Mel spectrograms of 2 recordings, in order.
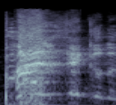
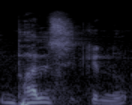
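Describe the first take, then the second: First: The first syllable is pushed out with heavy force. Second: The word is said plainly, without extra force. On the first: "ബാ പറയുമ്പോൾ വയനാടൻ ചുരം കയറുന്ന പോലെ" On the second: "അങ്ങനെയൊന്നും പറയാറില്ല"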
